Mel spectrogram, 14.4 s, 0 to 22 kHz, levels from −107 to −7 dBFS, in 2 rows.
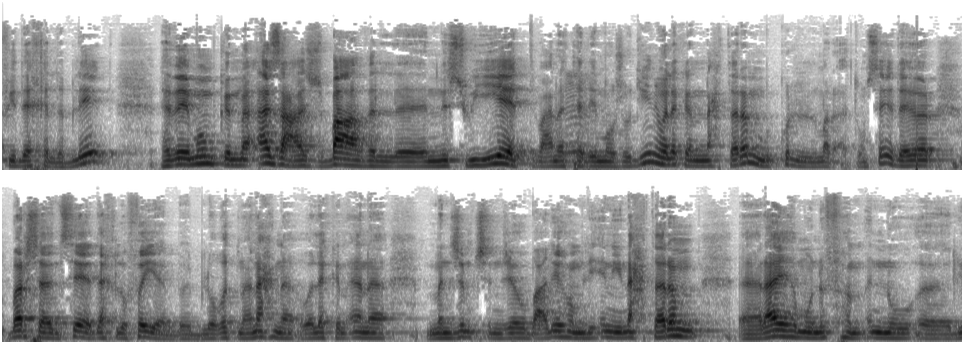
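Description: At 6.86 s the output buffer briefly ran dry, an underrun with held sample: the converter froze on its last value for about 2 ms, then resumed with a small stretch of live audio missing.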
